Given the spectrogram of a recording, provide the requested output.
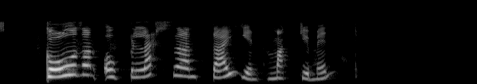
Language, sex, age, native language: Icelandic, female, 8, Icelandic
